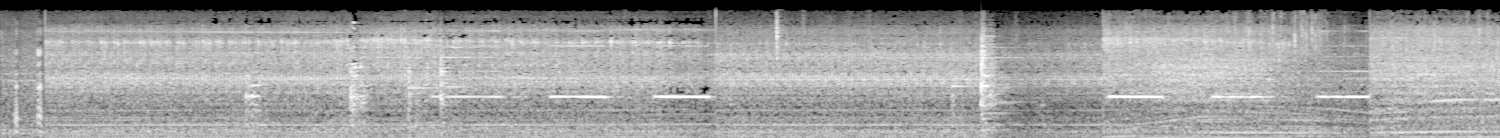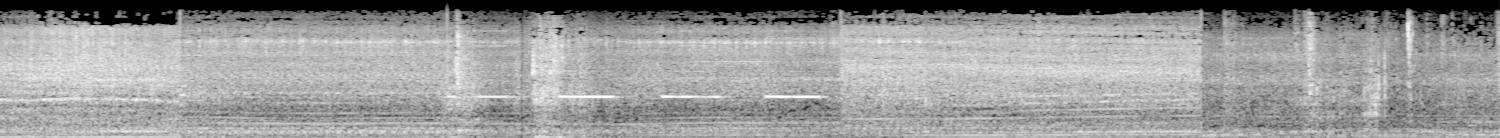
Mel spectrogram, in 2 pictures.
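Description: A JCB farm machine's reversing alarm beeping in several runs of regular, evenly spaced beeps. Under it the machine's diesel engine runs, its pitch shifting as it revs, with a few sharp knocks.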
